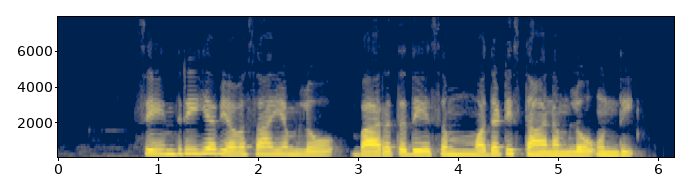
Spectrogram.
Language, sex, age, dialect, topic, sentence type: Telugu, female, 41-45, Utterandhra, agriculture, statement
